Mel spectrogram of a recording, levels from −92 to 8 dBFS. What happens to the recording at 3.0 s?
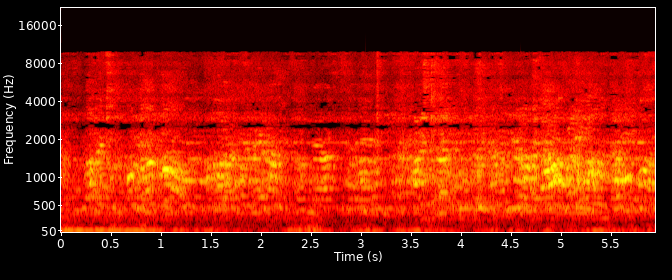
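At 3.04 s, the stream most likely lost about a single sample, so the waveform jumps straight from one value to a later one. That is a case of dropped samples, far too brief to remove any sound, and it is heard as one sharp click.

Across the same moment, as everywhere in the clip, the audio likely passed through AAC compression at a low bitrate, which fits roughly 32 kbps AAC-LC. The encoder lowers its cut-off and coarsely quantises what remains, leaving the sound dull and smeared with a plainly audible warbling, fizzy texture.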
